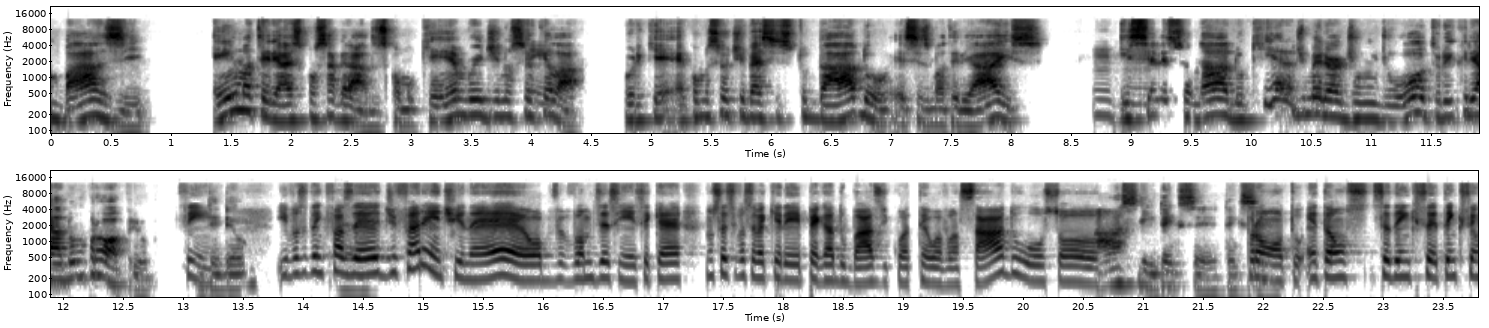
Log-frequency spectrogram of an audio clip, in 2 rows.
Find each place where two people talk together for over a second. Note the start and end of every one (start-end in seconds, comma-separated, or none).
none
